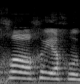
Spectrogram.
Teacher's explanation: biar ada angin biar menggelegak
